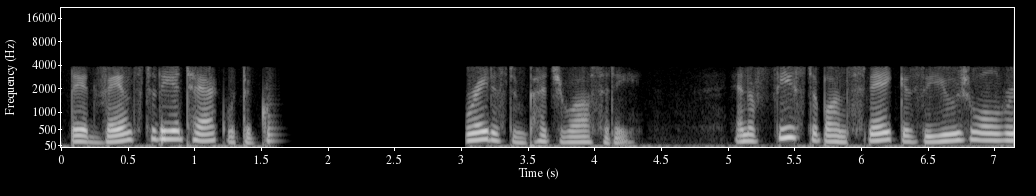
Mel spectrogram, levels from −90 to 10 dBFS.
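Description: At 1.56 s the speech stops and a short fading buzz gives way to silence until 3.06 s, then resumes exactly where it left off, about 4 kHz band-limited as before. This is a call audio freeze, likely from delayed packets draining the jitter buffer. Nothing is lost, but everything after arrives about 1.5 s late.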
